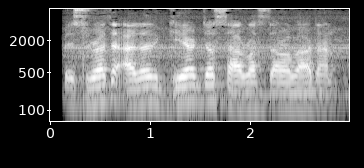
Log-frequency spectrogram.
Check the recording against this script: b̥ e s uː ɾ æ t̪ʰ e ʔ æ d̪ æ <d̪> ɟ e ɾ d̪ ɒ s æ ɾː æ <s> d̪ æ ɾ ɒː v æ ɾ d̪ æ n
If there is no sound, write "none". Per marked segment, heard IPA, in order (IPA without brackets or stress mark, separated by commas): d̪, s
